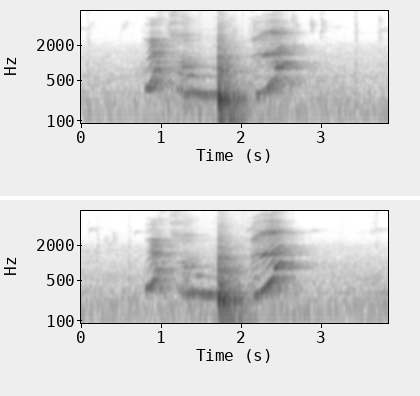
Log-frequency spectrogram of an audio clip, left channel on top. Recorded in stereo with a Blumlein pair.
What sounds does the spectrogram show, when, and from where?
0.8 s a child speaking: 55° left, 1.3 m; by 2.6 s 60° right, 0.8 m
